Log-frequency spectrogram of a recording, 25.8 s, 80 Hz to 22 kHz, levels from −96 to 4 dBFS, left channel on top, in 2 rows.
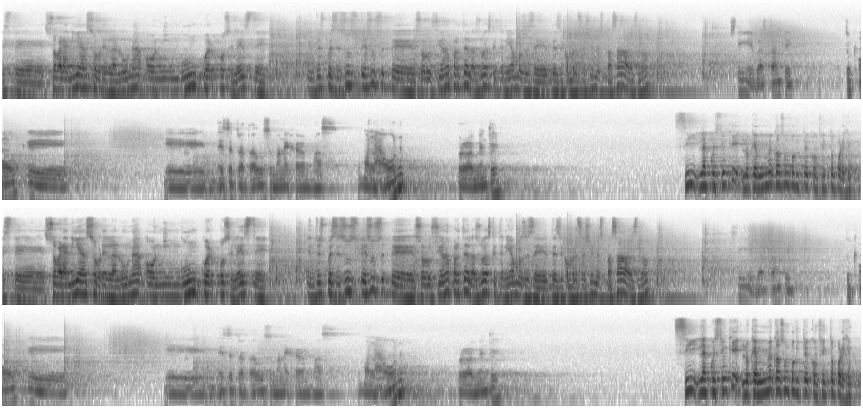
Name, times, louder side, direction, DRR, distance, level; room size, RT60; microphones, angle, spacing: voice 1, 0.0-4.0 4.6-9.8 23.1-25.6, right 3 dB, 60° right, 0.8 m, -28 dB
sound 1, 2.7-3.1 4.0-17.4, right 2 dB, 30° right, 3.4 m, -46 dB
voice 2, 11.0-11.9 12.7-13.9 15.3-17.9 18.2-19.0 19.7-20.4, left 3 dB, 75° left, 0.7 m, -34 dB
26.5 x 21.0 x 6.3 m
head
